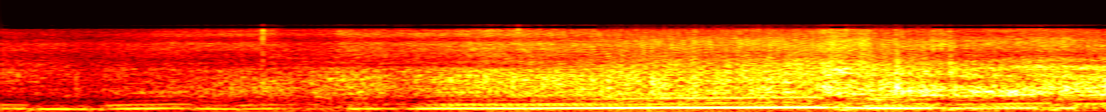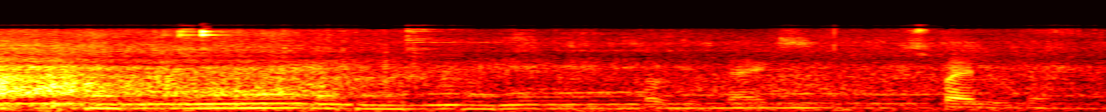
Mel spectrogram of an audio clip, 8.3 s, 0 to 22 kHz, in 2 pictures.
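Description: A Toyota Starlet MK1 drifts sideways through a corner, its engine holding a loud, steady sustained drone that swells to a peak mid-way and then eases, with a brief sharp sound near the end.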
